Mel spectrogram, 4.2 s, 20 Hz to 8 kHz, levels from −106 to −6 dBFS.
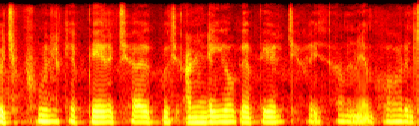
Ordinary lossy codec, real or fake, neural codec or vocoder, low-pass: none; fake; codec, 16 kHz, 2 kbps, FreqCodec, larger model; 7.2 kHz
